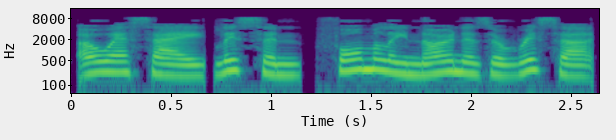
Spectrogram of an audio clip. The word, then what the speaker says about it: Odisha: Adisa Odia erisa pronounced OSA listen formerly known as ERISA is one of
